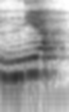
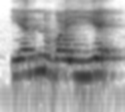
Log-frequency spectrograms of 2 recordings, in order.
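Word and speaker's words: ञ: It is pronounced as NGA in English. Nga. For Chavarga, it will be Nya. NYA.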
